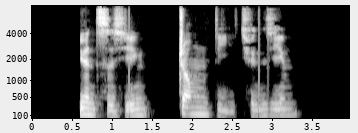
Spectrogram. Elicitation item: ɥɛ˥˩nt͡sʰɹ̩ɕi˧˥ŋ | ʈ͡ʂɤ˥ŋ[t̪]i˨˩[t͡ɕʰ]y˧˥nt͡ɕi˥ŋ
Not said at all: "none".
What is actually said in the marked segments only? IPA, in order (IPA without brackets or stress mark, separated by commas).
t̪, t͡ɕʰ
